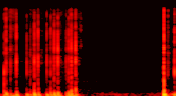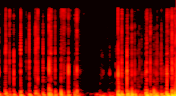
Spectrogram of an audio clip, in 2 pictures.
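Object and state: Fabric cosmetic pouch.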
